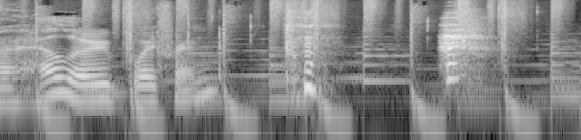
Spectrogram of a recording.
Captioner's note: laughs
